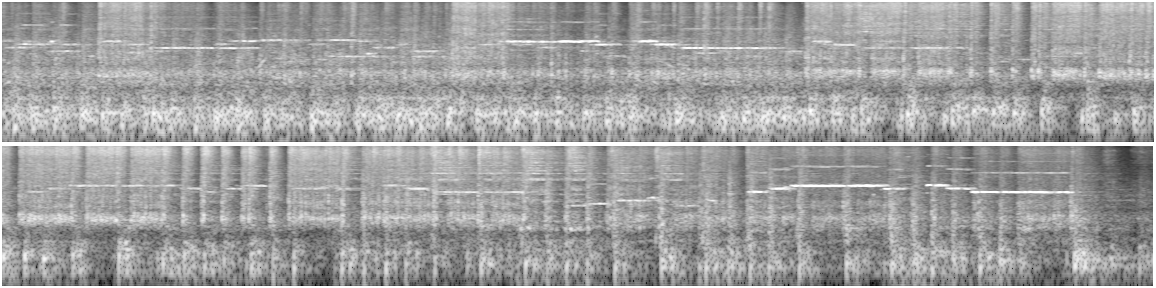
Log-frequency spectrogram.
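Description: Marching flute band playing a tune on the march: high flutes carry the melody over rapid snare drum rolls and a steady bass drum beat.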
